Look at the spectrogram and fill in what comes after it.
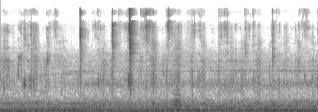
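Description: A person chewing crunchy potato chips: irregular crisp crunches over a low steady hum.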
